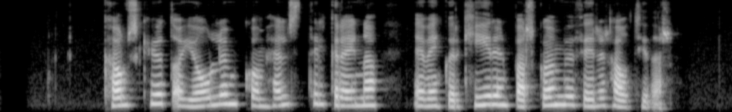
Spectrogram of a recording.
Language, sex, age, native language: Icelandic, female, 50-59, Icelandic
